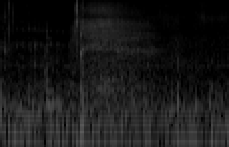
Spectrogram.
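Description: cat purring loudly

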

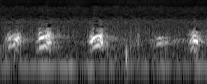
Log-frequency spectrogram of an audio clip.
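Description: dog barking and whimpering

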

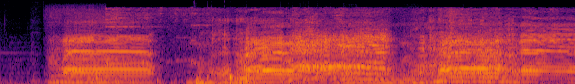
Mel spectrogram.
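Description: sheep bleating

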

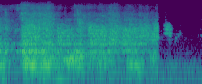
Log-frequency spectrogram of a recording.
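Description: toilet flushing

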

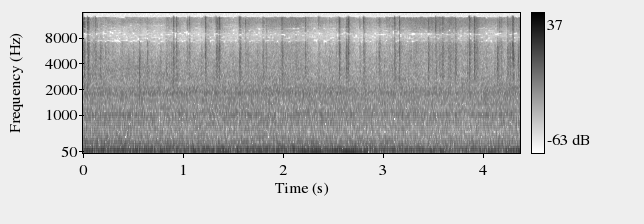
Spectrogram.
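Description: rain falling

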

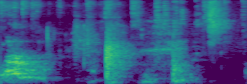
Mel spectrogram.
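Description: dogs barking

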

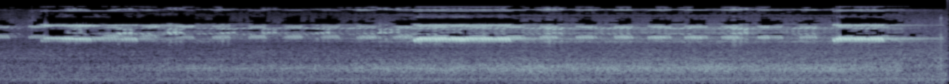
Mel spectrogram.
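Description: crickets chirping

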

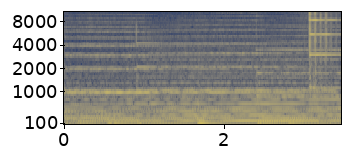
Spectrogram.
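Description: doorbell ringing

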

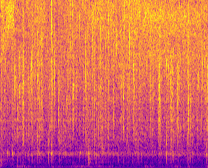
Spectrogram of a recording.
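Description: bacon frying

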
